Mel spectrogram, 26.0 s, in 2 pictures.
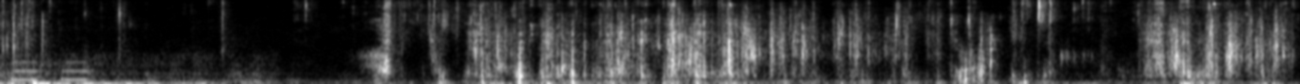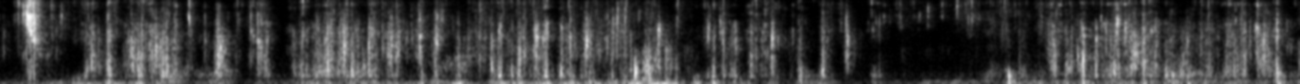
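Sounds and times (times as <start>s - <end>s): slurping and chewing noodles: 1.2s - 26.0s.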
